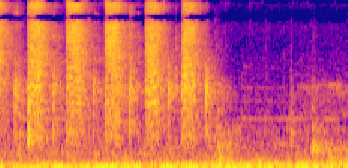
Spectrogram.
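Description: Rapid spritzes of an L.A. Colors matte setting spray pump bottle misting the face, about five quick hissy sprays a second, stopping about one and a half seconds in.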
